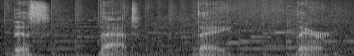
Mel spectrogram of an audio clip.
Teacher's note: For strong th like in that. Vibrate your voice too.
